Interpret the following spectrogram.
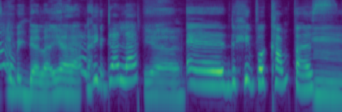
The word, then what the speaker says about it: amygdala: I should come at a very opportune time, but yes, it's amygdala.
